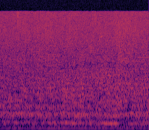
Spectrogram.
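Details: Colony of honey bees housed in an old, very heavy trash can before removal; a dense, droning hum of many wings holds steady with slight wavering swells across the short stretch.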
